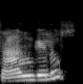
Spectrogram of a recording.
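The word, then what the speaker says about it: ἄγγελος: sustantivos masculinos, que es ángelos. Recordemos que cuando hay 2 gamas seguidas, la primera se pronuncia como una ni, como una n.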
